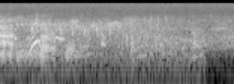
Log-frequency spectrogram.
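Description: A swan gives nasal, honking calls with a quick rising whoop, followed by a run of softer, rough murmuring notes.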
